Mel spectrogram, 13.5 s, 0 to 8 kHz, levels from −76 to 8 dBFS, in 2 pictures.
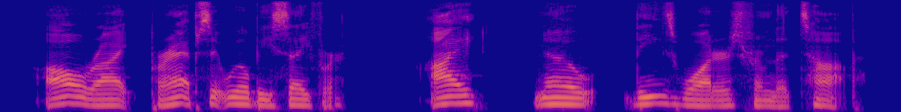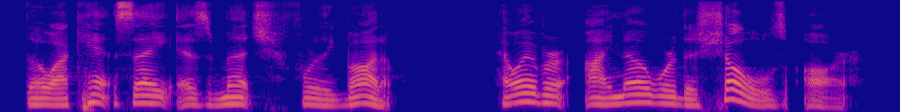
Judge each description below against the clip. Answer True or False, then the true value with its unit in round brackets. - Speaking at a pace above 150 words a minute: False (135 wpm)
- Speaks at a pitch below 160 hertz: True (135 Hz)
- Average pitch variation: True (4.2 semitones)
